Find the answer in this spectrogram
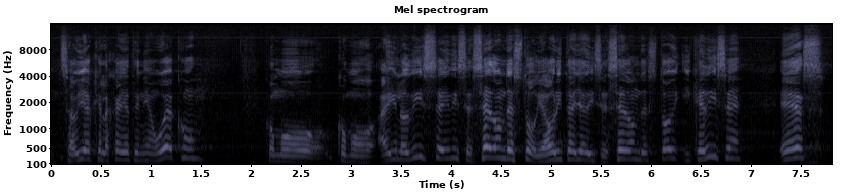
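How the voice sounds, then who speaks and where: A man preaching a lively sermon in a church, acting out the voices of people in his stories. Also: sits high. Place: church hall.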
